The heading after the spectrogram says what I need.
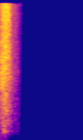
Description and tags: clap snare sample
snare, clap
